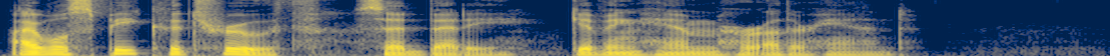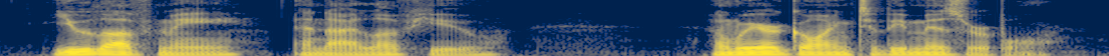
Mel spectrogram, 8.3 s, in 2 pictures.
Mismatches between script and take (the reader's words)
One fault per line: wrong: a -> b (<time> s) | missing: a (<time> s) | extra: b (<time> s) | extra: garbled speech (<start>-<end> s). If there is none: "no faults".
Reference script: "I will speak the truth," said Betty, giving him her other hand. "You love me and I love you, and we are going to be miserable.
no faults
